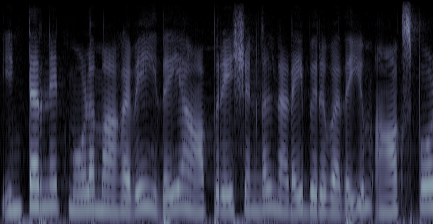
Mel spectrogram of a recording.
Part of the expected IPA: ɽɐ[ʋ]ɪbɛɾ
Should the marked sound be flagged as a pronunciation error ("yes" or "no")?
yes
